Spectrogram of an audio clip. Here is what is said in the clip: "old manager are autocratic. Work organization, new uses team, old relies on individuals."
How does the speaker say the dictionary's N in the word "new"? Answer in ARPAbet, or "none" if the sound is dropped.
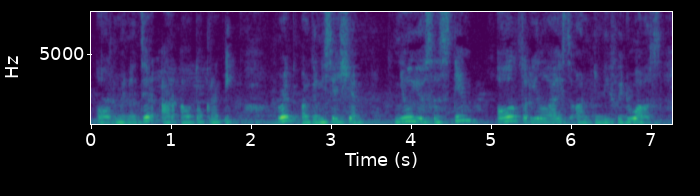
N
